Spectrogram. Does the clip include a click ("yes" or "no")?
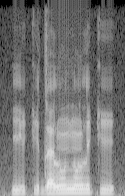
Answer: no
